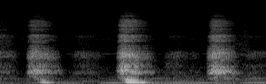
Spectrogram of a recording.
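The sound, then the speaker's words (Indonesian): A voice imitates the labored, panting gasps of a person who had collapsed: three heavy, breathy bursts spaced roughly a second apart, fairly loud, with no words spoken. “Dia udah sempat napasnya ngos-ngosan bang, terengah-engah.”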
